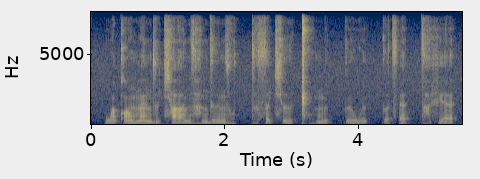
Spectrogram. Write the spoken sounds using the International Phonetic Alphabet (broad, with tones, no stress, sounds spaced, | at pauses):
w ə̃˧ qʼ õː˧ m ɛ̃˦ n d ʉ˨ t͡ɕʰ aː˨ n z a̤˧ n d ɨː˧ n z o̤˦ tː ə̤˧ s ə˨ t͡ɕʰ ɨː˦ ǁʰ o̤˧ m ʉ˦ kː ʉ˦ w ʉ˨˦ kː ə˨ t͡sʼ ɛ˦ tː a̤˧ fʲ ɛ˦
